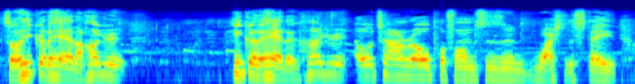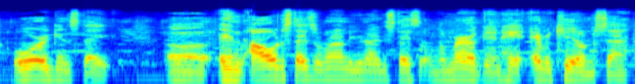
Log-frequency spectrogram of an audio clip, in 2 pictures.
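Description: A man's voice: medium pitch, moderate pace, a little mellow. A man hosting a casual podcast from home, rambling along in slang and swearing freely. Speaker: podcast host. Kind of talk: casual chat.

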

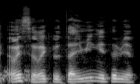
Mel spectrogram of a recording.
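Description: A man's voice: mid-range voice, breathy edge, no room sound, clean studio sound. A man hosting a casual podcast quiz in a playful way, reading out questions and answer choices. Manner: animated, playful, reads quiz options aloud. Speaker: podcast host and quizmaster.

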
